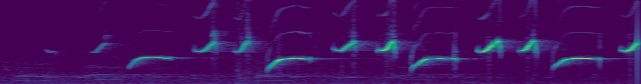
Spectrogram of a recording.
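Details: Yellow-cheeked tit (Machlolophus spilonotus), song.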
